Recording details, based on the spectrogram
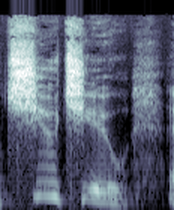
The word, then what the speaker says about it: Chew Chew: I'd like to talk about a product called Choo Choo, and it's spelled C-H-E-W-C-H-E-W.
